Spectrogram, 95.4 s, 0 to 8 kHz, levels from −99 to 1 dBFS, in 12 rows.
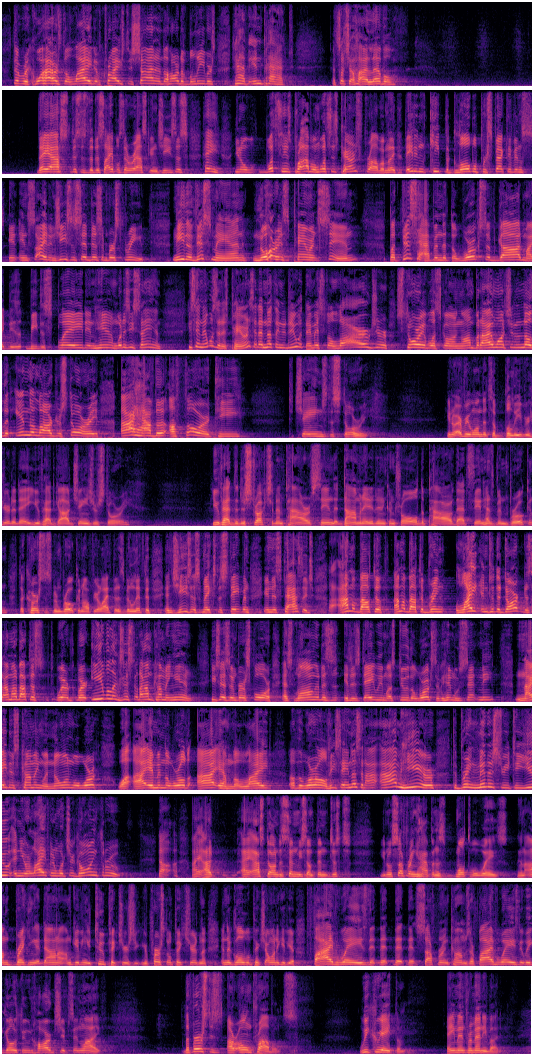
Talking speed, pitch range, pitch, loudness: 210 wpm, 175-245 Hz, 220 Hz, -27 LUFS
